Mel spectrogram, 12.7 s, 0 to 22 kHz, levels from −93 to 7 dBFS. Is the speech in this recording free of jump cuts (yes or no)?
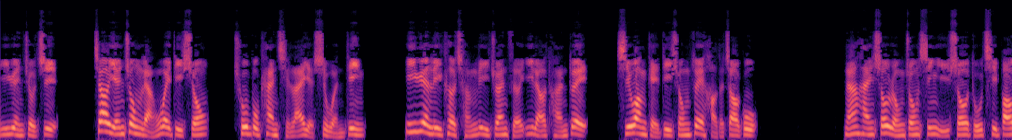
no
